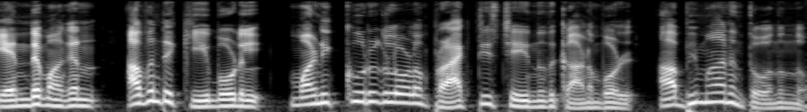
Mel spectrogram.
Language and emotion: Malayalam, happy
